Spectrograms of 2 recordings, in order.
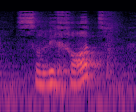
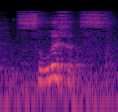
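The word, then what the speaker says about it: Selichot: And so I want to talk about the concept of Slichot, or in Ashkenazic pronunciation, we did a class a few weeks ago about the different forms of pronunciation, Slichas is the way Ashkenazic Jews pronounce it, or Slichot.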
